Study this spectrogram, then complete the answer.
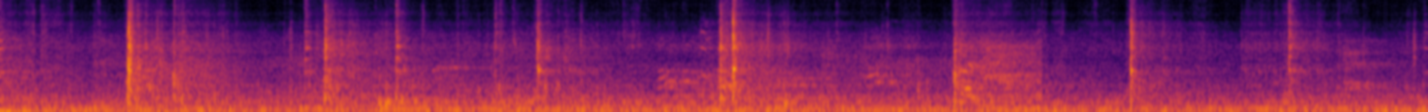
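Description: Badminton rackets strike a shuttlecock back and forth.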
